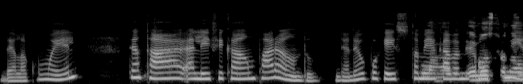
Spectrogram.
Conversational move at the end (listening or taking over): taking over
